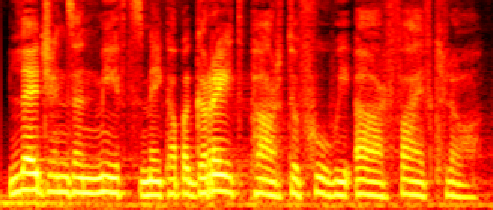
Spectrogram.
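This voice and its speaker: A woman voicing a composed, regal cat-folk queen in a video game, speaking in a measured, formal manner. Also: low-pitched, dark tone. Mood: measured, reflective. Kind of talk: scripted video game dialogue.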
